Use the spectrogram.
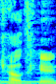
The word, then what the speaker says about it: Calcanio: Yeah, Did I so- say it right? Calcanio? Yeah. Okay. Calcanio. Calcanio. Okay, But- just 3 syllables.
